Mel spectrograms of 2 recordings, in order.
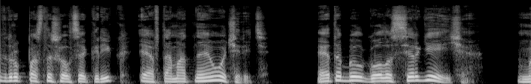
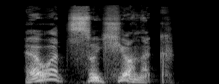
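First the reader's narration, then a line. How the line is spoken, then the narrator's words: Growl. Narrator (Russian): прорычал Ефим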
